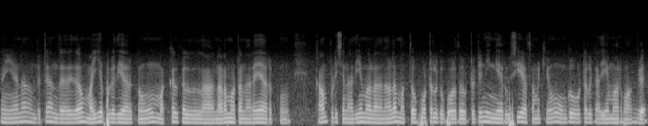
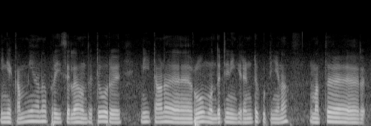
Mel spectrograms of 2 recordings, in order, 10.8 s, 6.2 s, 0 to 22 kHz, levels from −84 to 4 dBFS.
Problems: none marked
